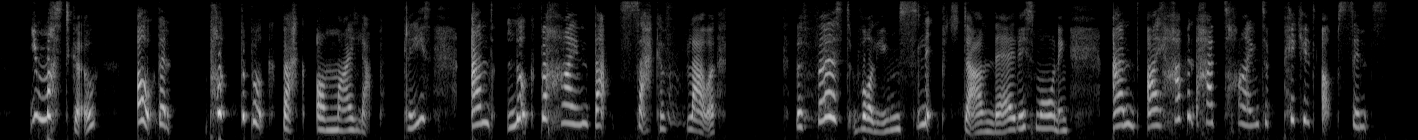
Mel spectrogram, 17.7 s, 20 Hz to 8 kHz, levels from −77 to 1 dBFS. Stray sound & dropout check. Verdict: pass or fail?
pass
